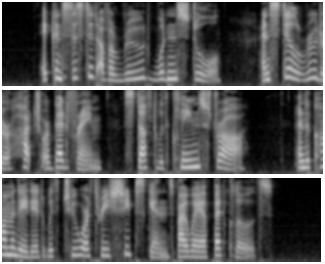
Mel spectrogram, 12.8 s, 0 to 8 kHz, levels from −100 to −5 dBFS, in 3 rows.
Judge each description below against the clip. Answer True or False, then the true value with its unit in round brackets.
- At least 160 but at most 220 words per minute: False (140 wpm)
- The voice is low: False (245 Hz)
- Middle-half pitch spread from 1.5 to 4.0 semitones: True (3.5 semitones)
